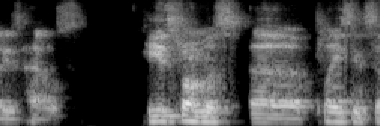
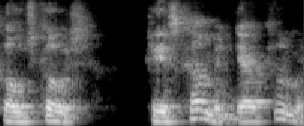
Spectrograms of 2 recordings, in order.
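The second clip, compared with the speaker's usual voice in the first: usual speaking voice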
